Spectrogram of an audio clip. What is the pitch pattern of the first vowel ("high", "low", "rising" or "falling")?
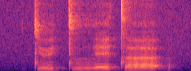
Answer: rising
